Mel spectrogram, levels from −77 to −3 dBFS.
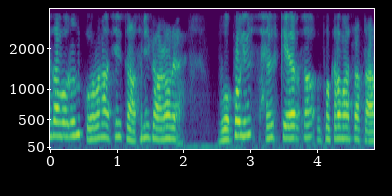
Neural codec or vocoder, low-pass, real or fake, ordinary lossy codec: codec, 16 kHz, 2 kbps, FreqCodec, smaller model; 3.6 kHz; fake; none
